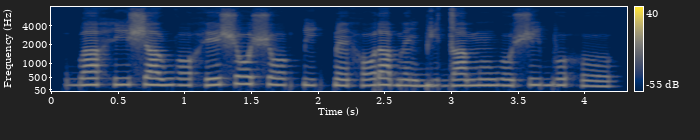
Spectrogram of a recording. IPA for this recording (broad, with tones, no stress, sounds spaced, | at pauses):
b a˨ h i˨ ʃ a˨ w ɔ˨ h e˨˦ ʃ ɔ˦ ʃ ɔ˧ k͡p i˨ k͡p ɛ̃˨ h ɔ˨˦ ɾ a˧ b ɛ̃˨ ɡ͡b i˨ d a˧ m ũ˧ w o˨ ʃ i˧ b o˧ h o˨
